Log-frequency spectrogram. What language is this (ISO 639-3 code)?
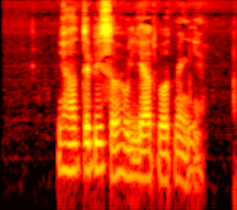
urd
